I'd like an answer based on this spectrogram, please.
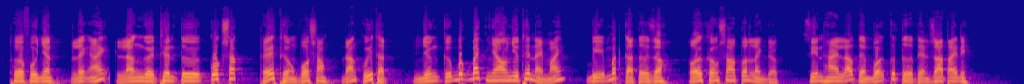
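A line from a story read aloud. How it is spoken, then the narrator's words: Stern. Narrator (Vietnamese): Nguyên Bình nghiêm giọng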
